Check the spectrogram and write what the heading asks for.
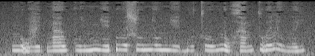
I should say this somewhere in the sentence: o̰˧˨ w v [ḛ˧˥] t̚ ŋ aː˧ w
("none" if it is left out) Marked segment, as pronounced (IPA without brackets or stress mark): e˨˩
